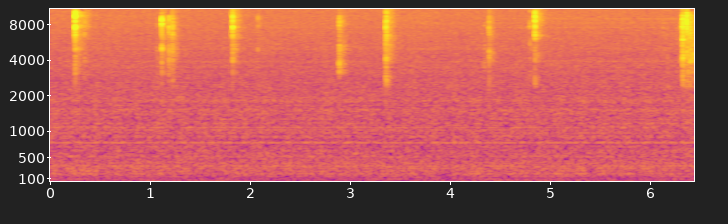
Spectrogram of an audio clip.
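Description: A thin metal blade scratches lines into the surface of an orange and white striped solid soap bar held in hand. Nine short, bright, crisp scraping clicks are spaced irregularly over a quiet, steady hiss, each dying away almost instantly.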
